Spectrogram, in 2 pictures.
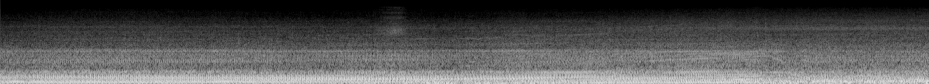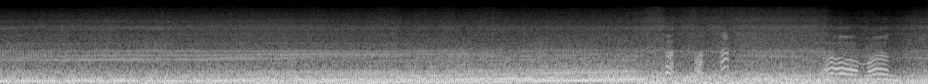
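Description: A 2002 Aprilia RSV Mille R superbike on the Isle of Man, its engine note climbing and falling through gears under heavy wind rush, loud and close, with brief rising whines near the end.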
